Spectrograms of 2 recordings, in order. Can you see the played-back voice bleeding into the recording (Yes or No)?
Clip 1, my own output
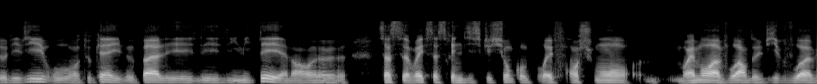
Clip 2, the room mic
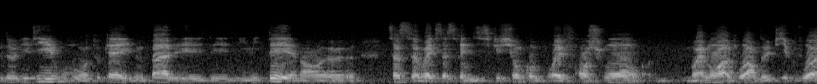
Yes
